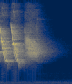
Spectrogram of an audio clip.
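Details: End of a Double-collared seedeater's Braddock 'Tui Tui Zel Zel Top' tutor song for young birds: two or three loud, harsh, sweeping downslurred notes fading quickly into silence, with a faint low hum.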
